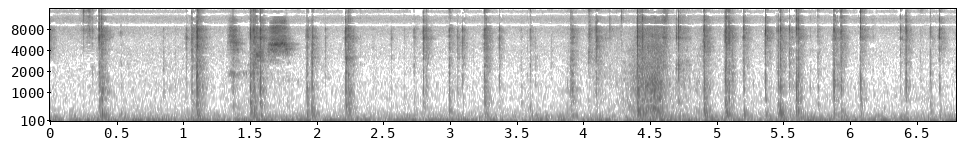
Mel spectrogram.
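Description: Long dark-painted nails tap rapidly on a medium Bath & Body Works foaming hand soap bottle, which is clear plastic with a dark green tint, a black pump and a paper label, hollow and seemingly filled with soap, held close. The taps are quick, light, keyboard-like clicks with short ring over a steady low hum.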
